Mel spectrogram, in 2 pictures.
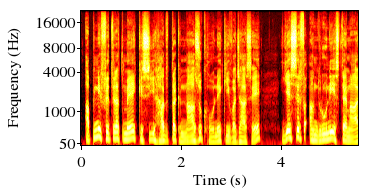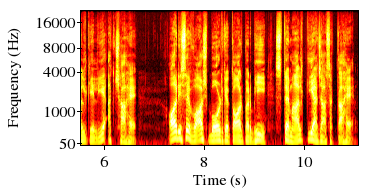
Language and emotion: Urdu, neutral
